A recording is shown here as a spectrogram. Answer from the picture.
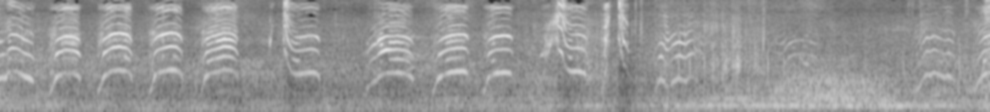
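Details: Baby macaque named Cola crying while sister Lyly is angry; a rapid series of shrill, arched, harmonic screeches, each rising then falling, repeated about twice a second, later blurring into a noisier wail with low background rumble.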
